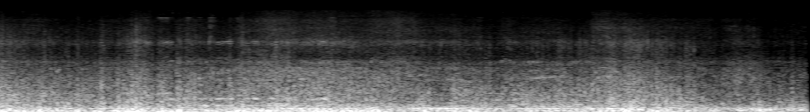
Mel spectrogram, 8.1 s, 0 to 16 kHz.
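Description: Triumph Tiger 660's inline three-cylinder engine running as the motorcycle is ridden along the road, with steady wind noise on the microphone.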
